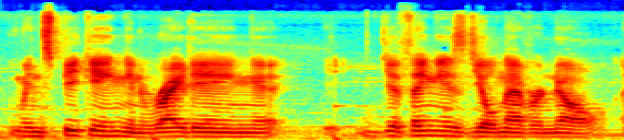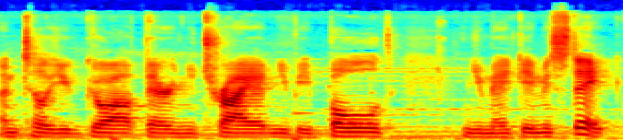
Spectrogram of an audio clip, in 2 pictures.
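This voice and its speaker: A man's voice: mid-range voice, bright, forceful tone. A young man earnestly explaining language learning tips straight to his viewers, talking to them as "you guys". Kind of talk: direct-to-camera tips video.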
